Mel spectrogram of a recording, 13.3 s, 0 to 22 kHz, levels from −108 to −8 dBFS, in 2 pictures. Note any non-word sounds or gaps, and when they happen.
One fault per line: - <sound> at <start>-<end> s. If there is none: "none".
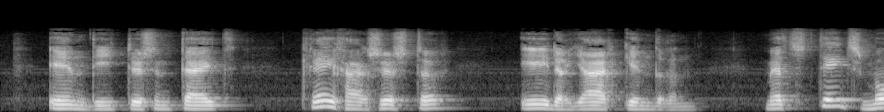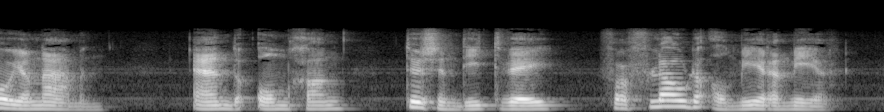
none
